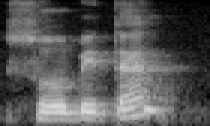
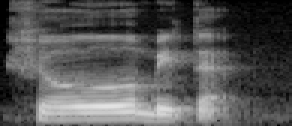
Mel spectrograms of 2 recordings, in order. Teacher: it is not just a S, it is like Sha, SH sound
